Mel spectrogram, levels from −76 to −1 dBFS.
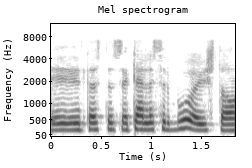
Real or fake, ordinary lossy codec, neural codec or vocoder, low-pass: fake; MP3, 32 kbps; codec, 16 kHz, 2 kbps, X-Codec, HuBERT features, trained on general audio; 7.2 kHz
